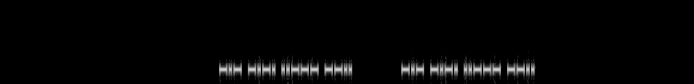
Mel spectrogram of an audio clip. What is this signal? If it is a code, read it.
Morse code, heard as a keyed tone, about 47 wpm, 690 Hz. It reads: KC2Z KC2Z
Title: USA Call Signs - 4 Characters - Repeated 2x - 50wpm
